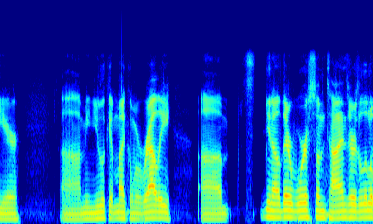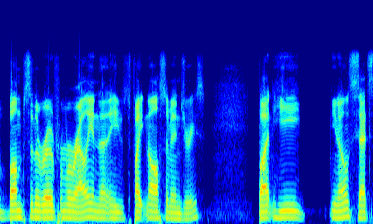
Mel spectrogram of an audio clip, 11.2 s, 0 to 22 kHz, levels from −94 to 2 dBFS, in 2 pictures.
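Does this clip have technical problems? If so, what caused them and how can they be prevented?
No technical faults can be heard.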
